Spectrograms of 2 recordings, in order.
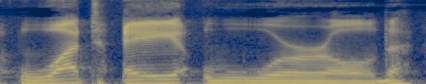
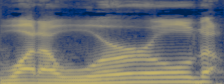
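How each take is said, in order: First: Very slow, lower, every word stretched; drawn-out lament. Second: Slowed-down sigh of a remark; exasperated lament. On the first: Host despairing over children's friendships, drawn-out lament. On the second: Host despairing over children's friendships, slow lament. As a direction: lament it slowly. Lamenting the story just told. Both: Real, not acted.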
